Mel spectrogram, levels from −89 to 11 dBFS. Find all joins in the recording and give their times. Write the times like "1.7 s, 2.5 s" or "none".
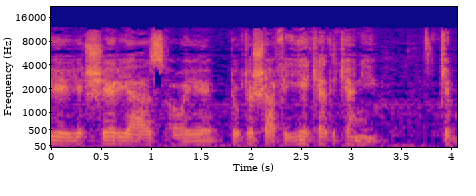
none

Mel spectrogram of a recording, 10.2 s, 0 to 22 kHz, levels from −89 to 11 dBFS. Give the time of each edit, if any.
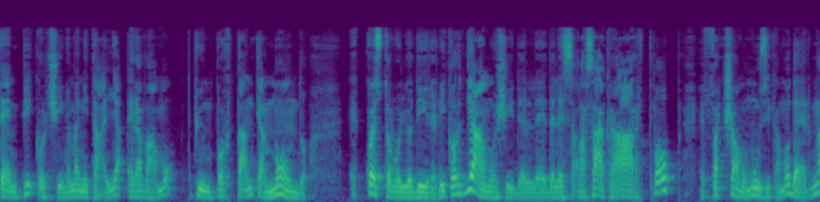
2.4 s, 5.5 s, 8.1 s

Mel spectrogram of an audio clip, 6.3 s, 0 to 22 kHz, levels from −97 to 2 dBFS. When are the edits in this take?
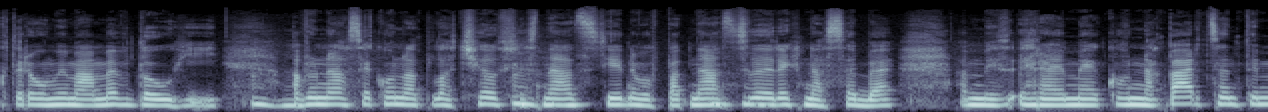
1.5 s

